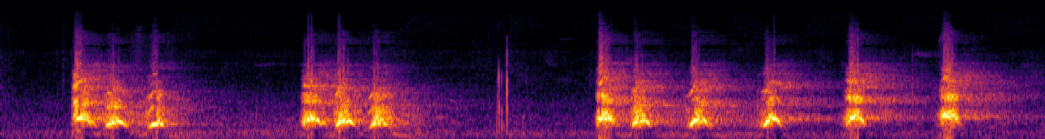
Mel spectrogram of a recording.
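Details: Siberian Husky named Boeing, an Ausky, barking at a deer in the backyard: sharp barks in quick bursts of three, with pauses between each burst.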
